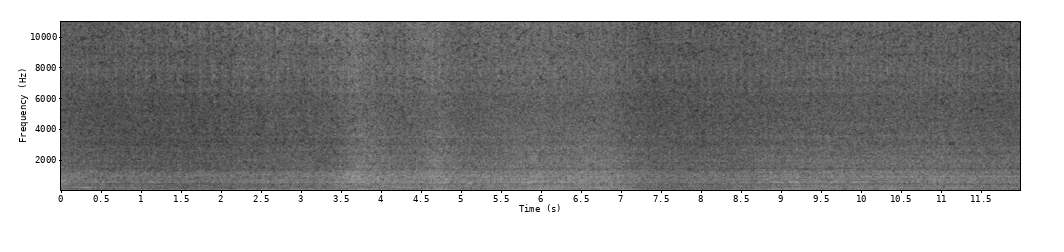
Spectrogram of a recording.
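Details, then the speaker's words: 1973 Cadillac Eldorado V8 just after start-up, before warm-up, with the low oil pressure warning sounding: settles into a steady, even idle with a low rumble and no knocks or misses. Sounds good, normal idle. "But this is really cool. It sounds good."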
